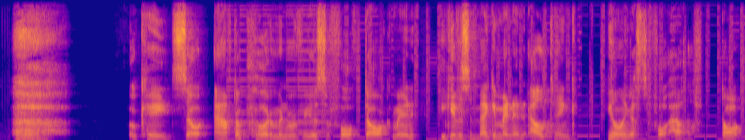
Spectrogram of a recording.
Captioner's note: sighs, sitting on the little soft chair; sigh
